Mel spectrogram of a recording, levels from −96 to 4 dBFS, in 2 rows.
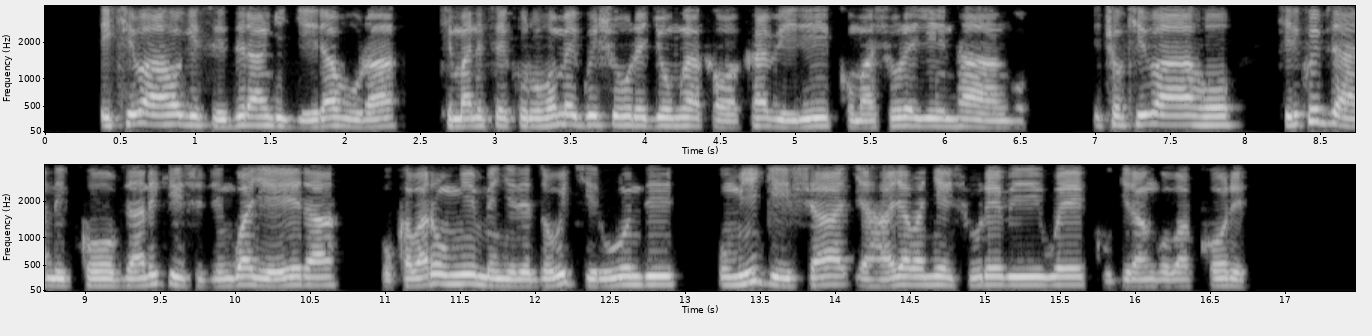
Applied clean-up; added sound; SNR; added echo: none; none; none; none.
